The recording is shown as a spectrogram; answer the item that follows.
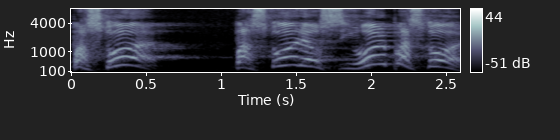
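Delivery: put-on shout. Retelling a barber calling across the street to the pastor: imitating a shout. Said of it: "Aí ele gritou".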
